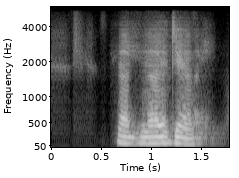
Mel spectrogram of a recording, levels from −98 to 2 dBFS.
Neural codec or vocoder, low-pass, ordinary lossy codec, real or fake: codec, 16 kHz, 0.5 kbps, FreqCodec, smaller model; 5.4 kHz; AAC, 32 kbps; fake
